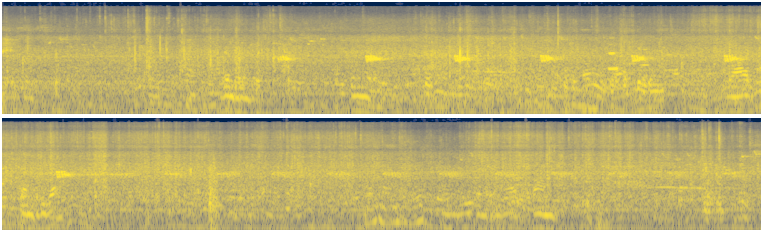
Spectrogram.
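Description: A crowd of men and women murmur quietly outdoors.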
